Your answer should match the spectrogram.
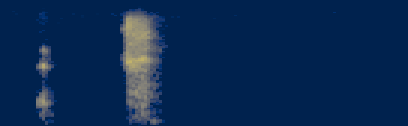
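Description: A person's short breathy burst, like a quick sneeze or sharp exhale, heard through a video-call microphone with a faint tick just before it. The audio then drops to silence.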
